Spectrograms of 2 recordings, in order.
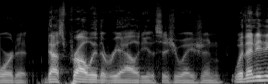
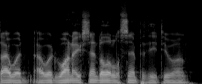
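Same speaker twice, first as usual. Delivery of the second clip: ordinary delivery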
